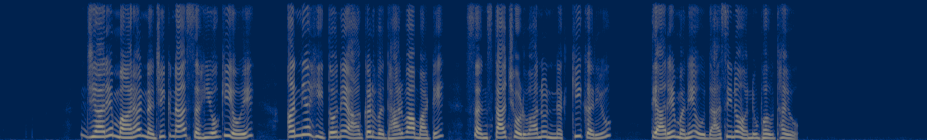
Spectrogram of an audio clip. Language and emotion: Gujarati, sad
